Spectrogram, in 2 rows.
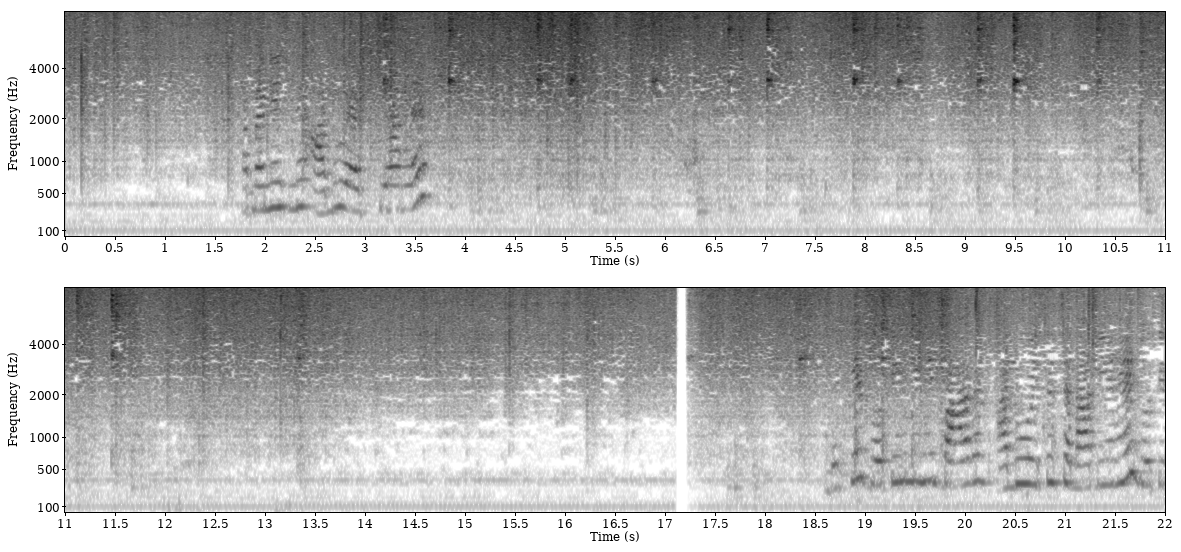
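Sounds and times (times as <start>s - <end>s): vegetables sizzling in hot oil: 0.0s - 22.0s
spatula scraping and tapping pan: 3.7s - 12.1s.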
